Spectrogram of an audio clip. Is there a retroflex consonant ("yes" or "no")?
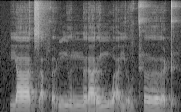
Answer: yes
